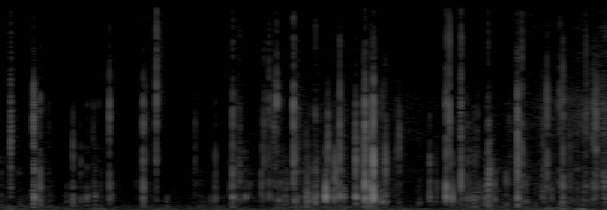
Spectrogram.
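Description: Fingernails crinkle the top of a clear plastic bag holding a striped shower curtain with a grommet, then both hands squeeze the package. The result is a quiet, dense run of sharp, bright crackles and crunches with almost no low end, each snap dying away instantly.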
